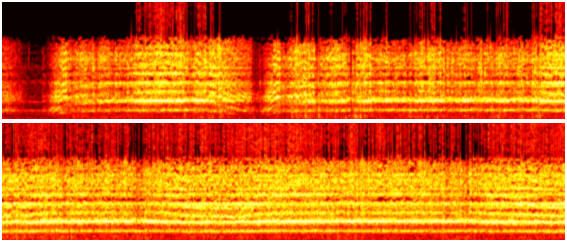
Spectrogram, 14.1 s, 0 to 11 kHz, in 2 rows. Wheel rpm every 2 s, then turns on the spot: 100, 140, 220, 230, 230, 230, 230.
none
